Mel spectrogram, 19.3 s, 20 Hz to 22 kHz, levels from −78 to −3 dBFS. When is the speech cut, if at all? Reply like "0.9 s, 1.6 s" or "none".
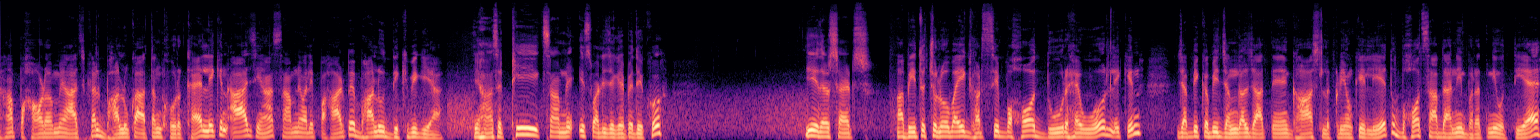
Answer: none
